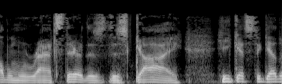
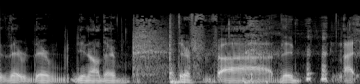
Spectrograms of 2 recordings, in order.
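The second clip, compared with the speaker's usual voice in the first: low, halting false starts; stammering; 7 semitones lower than usual. Real, not acted. Speaker losing the thread over the movie, stammering. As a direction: stumble over the words, pitch dropped. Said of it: "I'm, I'm stammering".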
